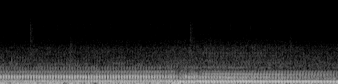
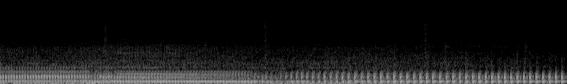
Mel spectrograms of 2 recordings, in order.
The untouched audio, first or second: first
